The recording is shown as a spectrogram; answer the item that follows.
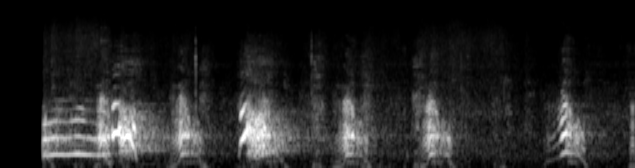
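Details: Coon dogs Lucky, Mossie and Star bay at a tree where they have treed a raccoon: a long wavering howl opens, then harsh chopped barks and bawls repeat about once a second.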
